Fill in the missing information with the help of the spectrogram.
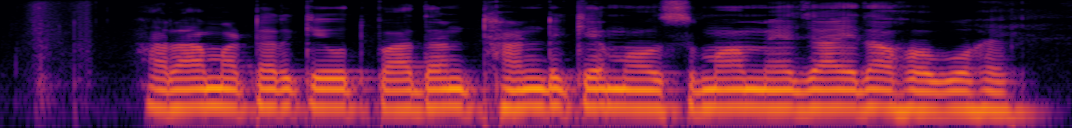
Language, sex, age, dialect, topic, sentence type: Magahi, male, 56-60, Western, agriculture, statement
